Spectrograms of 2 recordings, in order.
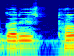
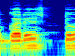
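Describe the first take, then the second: First: गरिष्ठ ending in aspirated -tho; ga-rish-THO, puff of breath on the ठ of गरिष्ठ; correct pronunciation. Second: गरिष्ठ ending in unaspirated -to; ga-rish-TO, no puff on the t of गरिष्ठ; wrong pronunciation. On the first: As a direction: model गरिष्ठ with a breathed retroflex th. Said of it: "गरिष्ठ शुद्ध है". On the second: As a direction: show गरिष्ठ wrongly with a hard plain t. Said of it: "जो गरिष्ठ है वो अशुद्ध है". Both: Shown as a demonstration.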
